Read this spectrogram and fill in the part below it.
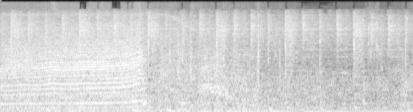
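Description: A powerful air-cooled car engine revs hard with a rising, strained tone for about a second and a half, then drops into a rough, loud mechanical drone that carries on to the end with no voices.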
